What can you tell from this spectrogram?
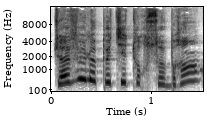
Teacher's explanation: Peut-être que vous avez remarqué que quand j'ai dit l'énoncé là, tu as vu le petit ours brun ? Ma voix était beaucoup plus aiguë qu'à la normale. Parce que là aussi, on utilise en général des voix beaucoup plus aiguës qui permettent aussi à l'enfant de dire « Ah, elle a cette voix bizarre, elle est aiguë, exagérée, ça doit être à moi qu'elle s'adresse.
